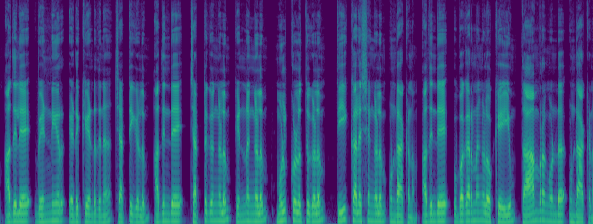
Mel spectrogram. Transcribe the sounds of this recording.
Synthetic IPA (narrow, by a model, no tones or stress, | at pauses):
ɐðile̞ʋe̞ɳːiːre̞ɽukʲːe̞ːɳɖɐðinɨt͡ɕɐʈːiɣɐɭumɐðinde̞t͡ɕɐʈːuɣɐŋːɐɭumkiɳːɐŋːɐɭumːuɭkːoɭut̪ːuɣɐɭumt̪iːkːɐlɐɕɐŋːɐɭumuɳɖaːkːɐɳɐ̰mɐðinde̞ubɐɣɐɾɐɳɐŋːɐɭo̞kːe̞jumt̪aːmrɐŋko̞ɳɖɨuɳɖaːkːɐɳɐ̰m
